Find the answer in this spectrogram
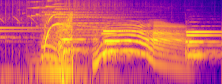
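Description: Cartoon sound effects over bright music: ringing bell-like dings, a quick upward pitch slide about half a second in, then a longer downward slide.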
